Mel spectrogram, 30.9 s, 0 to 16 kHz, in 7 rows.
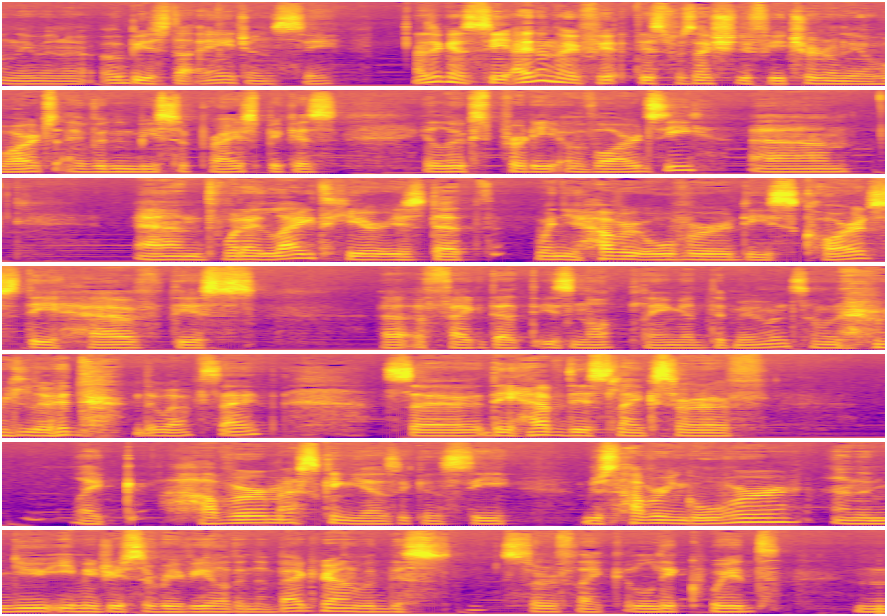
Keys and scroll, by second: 1.1 super+s, 15.9 super+r.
